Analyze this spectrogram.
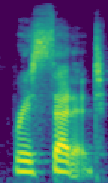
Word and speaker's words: reset: Reset it 근데 reset은 뒤에 목적어가 반드시 와야 돼서 is을 갖다 집어 넣으는데 앞에 있는 passw워드를 말하는 거예요. 자, reset it 할 때 첫 번째 reset의 t가 굴러가는 느낌이 들죠.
